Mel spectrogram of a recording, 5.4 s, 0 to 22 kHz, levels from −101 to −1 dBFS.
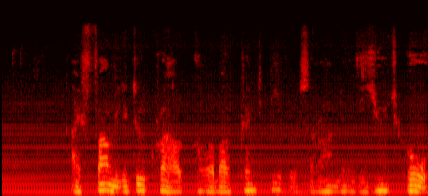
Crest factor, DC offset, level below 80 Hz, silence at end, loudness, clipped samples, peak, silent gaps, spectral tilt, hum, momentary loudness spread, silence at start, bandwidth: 18 dB; under 0.1%; -70 dBFS; 0 s; -48 LUFS; under 0.1%; -28 dBFS; none; -8 dB/octave; 50 Hz at -60 dBFS; 20 LU; 0.05 s; 13 kHz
